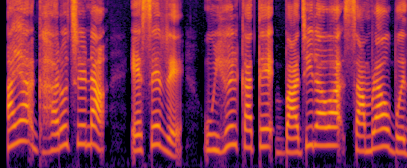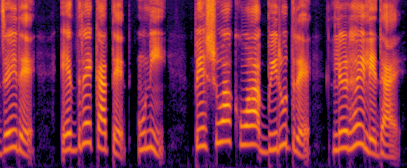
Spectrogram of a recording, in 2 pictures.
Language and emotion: Santali, neutral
